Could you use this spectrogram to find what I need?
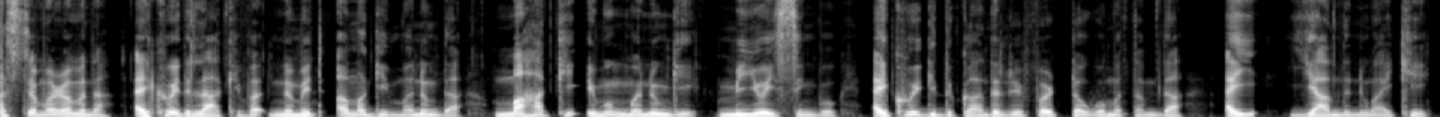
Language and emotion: Manipuri, happy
